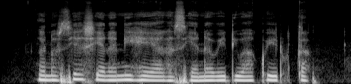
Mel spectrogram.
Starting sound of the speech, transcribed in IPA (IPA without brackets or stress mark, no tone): ŋ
